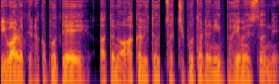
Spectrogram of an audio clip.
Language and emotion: Telugu, fearful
